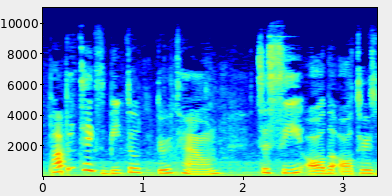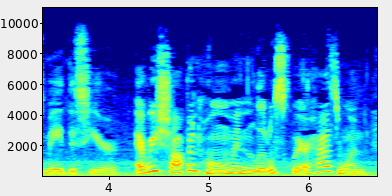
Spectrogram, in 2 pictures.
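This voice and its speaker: A woman's voice: medium pitch, moderate pace, slight background noise, poor audio. A young woman reading a children's picture book aloud, breaking off for chatty asides. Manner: reads with lively asides and commentary. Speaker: storybook reader.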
